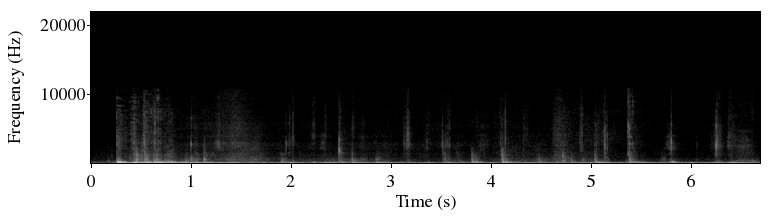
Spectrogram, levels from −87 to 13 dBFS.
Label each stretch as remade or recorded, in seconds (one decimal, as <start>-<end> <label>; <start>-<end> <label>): 0.0-0.9 recorded; 0.9-3.8 remade; 3.8-5.5 recorded; 5.5-6.2 remade; 6.2-6.7 recorded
